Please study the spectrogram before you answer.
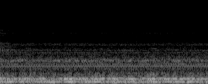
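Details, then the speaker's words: Diesel heater after carb cleaner was forced through the fuel line to clean the atomizer screen for white smoke; restarted, ignited first try, ramping up, no white smoke; steady even hum and low drone, no popping or sputter; normal running. "I could hear it ignite on the first try. Penny worth of carb cleaner fixed the white smoke on my diesel heater so far."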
